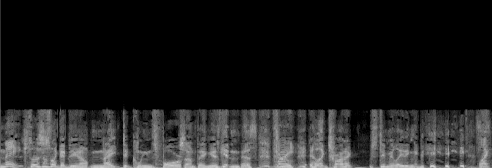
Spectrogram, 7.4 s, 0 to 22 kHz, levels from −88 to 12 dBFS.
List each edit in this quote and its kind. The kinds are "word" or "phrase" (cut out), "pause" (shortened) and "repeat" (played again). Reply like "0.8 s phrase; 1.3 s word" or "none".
1.0 s word; 1.3 s word; 2.7 s word; 3.3 s word; 6.2 s word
